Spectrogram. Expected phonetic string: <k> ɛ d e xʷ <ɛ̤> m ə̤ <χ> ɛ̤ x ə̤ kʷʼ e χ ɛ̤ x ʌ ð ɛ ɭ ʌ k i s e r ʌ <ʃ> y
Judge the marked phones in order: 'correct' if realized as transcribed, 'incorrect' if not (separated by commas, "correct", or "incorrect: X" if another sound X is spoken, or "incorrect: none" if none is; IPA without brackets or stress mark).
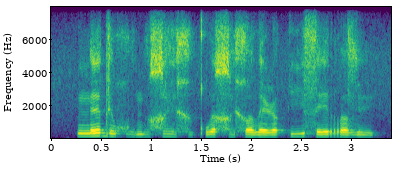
incorrect: ŋ, correct, correct, incorrect: z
